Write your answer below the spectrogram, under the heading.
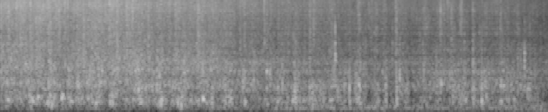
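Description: A horse cantering through shallow water, its hooves splashing in quick repeated strokes, growing fainter near the end as it moves away.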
